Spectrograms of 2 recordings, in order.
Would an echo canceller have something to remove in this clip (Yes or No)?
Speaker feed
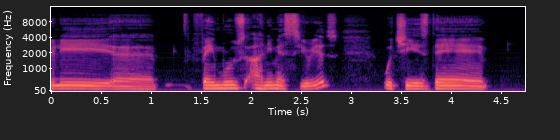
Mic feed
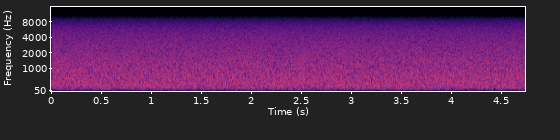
No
